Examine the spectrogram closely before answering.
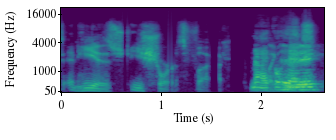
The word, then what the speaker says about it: McElhenney: And then there's Rob McEwen sitting like right there next, and he's short as fuck. McElhenney.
